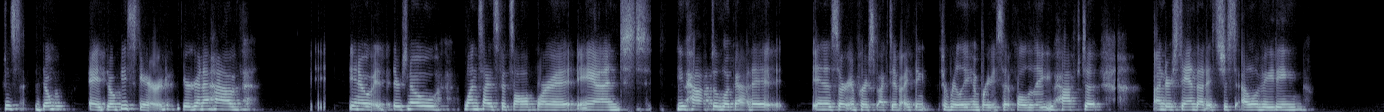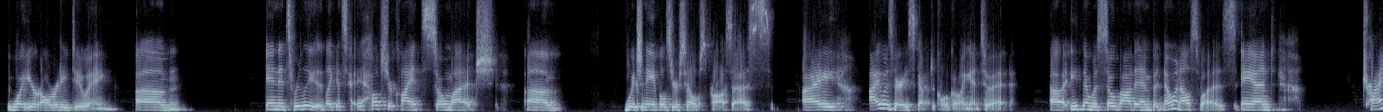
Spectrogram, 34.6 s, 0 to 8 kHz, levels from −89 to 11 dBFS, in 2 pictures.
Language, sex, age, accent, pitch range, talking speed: English, female, 20-39, American, 190-220 Hz, 155 wpm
